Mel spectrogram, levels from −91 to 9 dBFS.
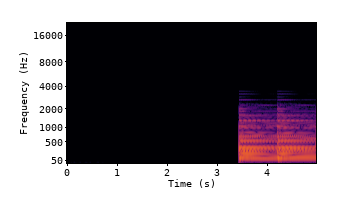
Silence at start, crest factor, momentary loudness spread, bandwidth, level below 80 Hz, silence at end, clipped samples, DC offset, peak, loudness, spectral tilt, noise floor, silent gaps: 3.4 s; 18 dB; 4 LU; 3.4 kHz; -58 dBFS; 0 s; under 0.1%; under 0.1%; -16 dBFS; -30 LUFS; -11 dB/octave; under -90 dBFS; none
